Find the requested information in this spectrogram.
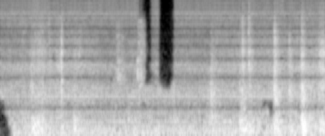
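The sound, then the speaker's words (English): A printer runs steadily, a continuous mechanical whir with fan-like humming tones and small clicks and shifts in pitch as its motors move, with no talking. “Printer on.”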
